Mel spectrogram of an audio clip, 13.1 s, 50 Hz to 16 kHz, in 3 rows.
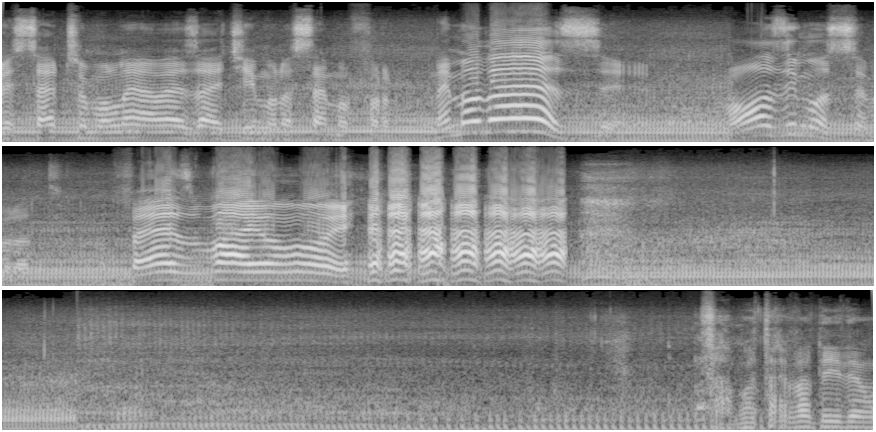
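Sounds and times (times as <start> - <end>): scooter engine running: 3.2 - 13.0.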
